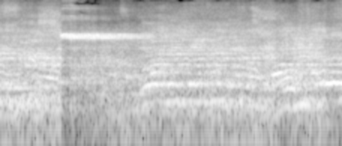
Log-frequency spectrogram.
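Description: Referee's whistle, one short steady blast about half a second in, starting the wrestling action, with voices shouting around it in the gym.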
